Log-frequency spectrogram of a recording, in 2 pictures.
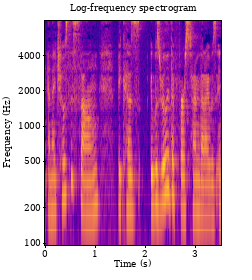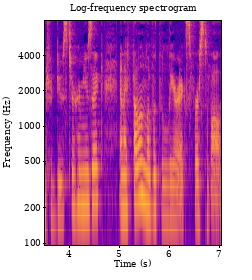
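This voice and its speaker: A woman presenting her favourite songs on a music countdown, talking personally and with enthusiastic appreciation. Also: fairly low pitch.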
